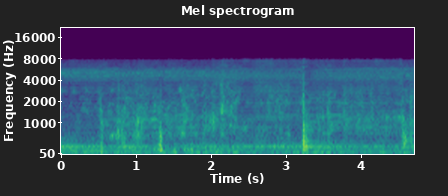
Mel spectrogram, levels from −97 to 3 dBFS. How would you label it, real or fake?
fake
